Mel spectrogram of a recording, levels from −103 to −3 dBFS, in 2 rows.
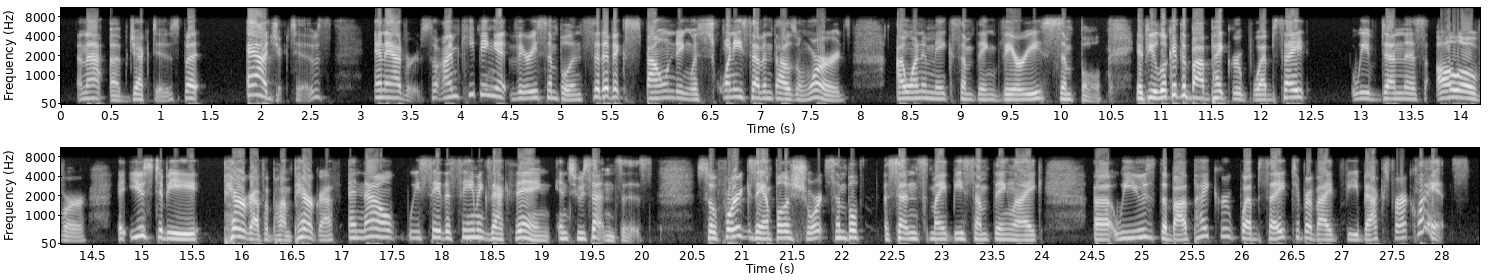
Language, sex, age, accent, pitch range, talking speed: English, female, 30-49, American, 190-250 Hz, 175 wpm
